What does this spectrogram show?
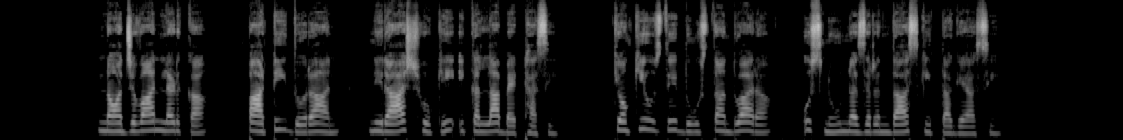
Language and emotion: Punjabi, sad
